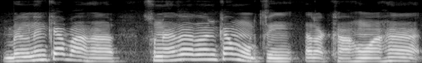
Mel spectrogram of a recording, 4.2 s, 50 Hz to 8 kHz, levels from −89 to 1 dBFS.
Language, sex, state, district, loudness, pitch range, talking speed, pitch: Hindi, male, Arunachal Pradesh, Lower Dibang Valley, -13 LUFS, 150-200 Hz, 140 wpm, 165 Hz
